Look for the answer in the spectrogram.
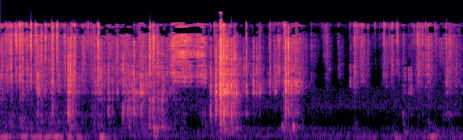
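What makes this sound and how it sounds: A craft knife blade scores and carves a grid into a solid, cream-colored, palm-sized bar of dry soap held in the hand, so crunchy cubes break off. Dense, bright scratching and crisp cutting crackles run throughout, with the loudest crunches around the middle before the sound thins out toward the end.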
